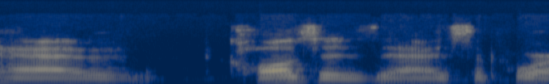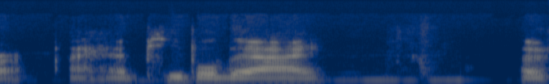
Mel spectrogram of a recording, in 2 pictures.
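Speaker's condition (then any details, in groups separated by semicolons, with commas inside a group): Cerebral palsy, mild; mild form affects speech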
